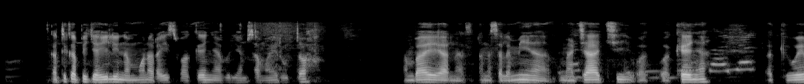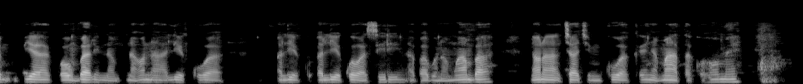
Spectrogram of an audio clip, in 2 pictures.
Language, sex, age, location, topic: Swahili, male, 25-35, Nakuru, government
